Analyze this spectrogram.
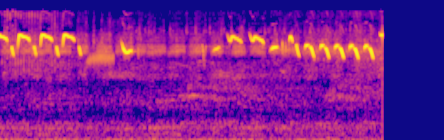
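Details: Eurasian wren giving quick high-pitched runs of clipped, repeated notes, a short lull, then another rattling series of five to six notes before the sound cuts off abruptly into silence.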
